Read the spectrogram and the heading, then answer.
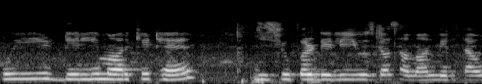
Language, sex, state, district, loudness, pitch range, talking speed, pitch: Hindi, female, Haryana, Jhajjar, -17 LUFS, 220-240 Hz, 160 wpm, 225 Hz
